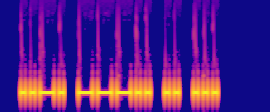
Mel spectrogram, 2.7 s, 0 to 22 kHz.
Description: Morse code, heard as a keyed tone, about 25 wpm, 700 Hz. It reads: F8IS
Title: DXCC-100 Call Signs - 4 Characters - 25wpm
